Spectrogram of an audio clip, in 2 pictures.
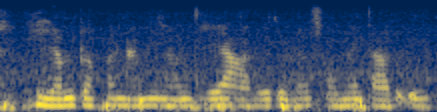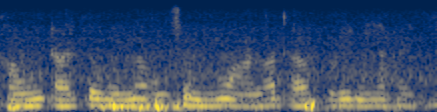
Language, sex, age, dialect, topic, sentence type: Bengali, female, 18-24, Western, agriculture, statement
